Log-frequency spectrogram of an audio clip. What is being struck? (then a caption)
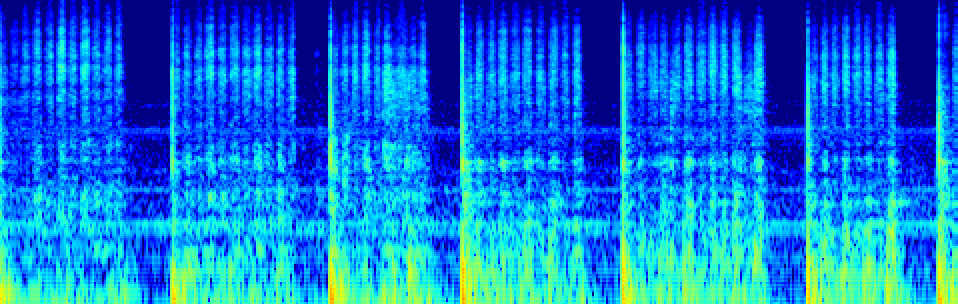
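White chalk on a chalkboard. Fingertips hold a stick of white chalk and scribble rapid zigzags inside the grid cells of a black chalkboard panel, scratching and rubbing. The gritty, broadband scrubbing comes in seven bursts, each opening with a sharp tap of the chalk striking the board and separated by brief pauses.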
